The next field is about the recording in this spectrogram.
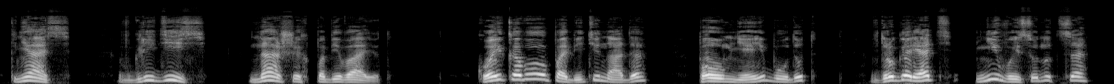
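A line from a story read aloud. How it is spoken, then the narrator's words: Nearly shouting. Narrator (Russian): Захарий почти закричал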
